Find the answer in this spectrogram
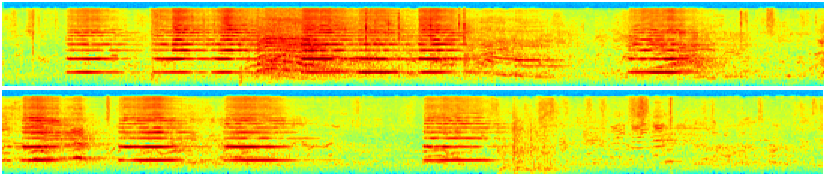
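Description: A single-pitched horn tooted over and over in short blasts, in bursts of several notes, over shouting from the crowd.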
